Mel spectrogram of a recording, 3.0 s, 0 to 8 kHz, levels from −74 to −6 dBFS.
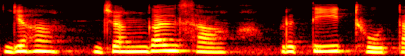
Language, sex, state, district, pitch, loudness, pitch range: Hindi, male, Chhattisgarh, Raipur, 260 Hz, -15 LUFS, 245-275 Hz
